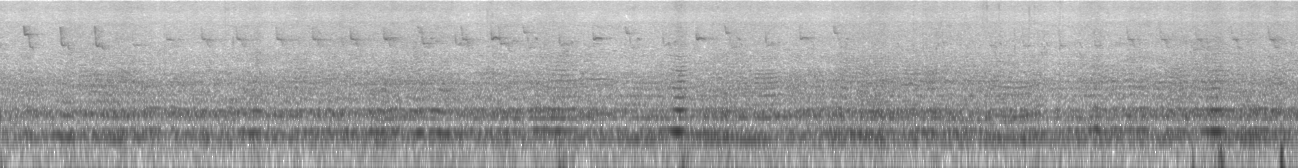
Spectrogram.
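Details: Spring morning at a thriving beehive under trees, honey bees in flight around the entrance carrying pollen; dense continuous buzzing hum, a bird's quick high notes repeating above it, a few soft knocks.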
